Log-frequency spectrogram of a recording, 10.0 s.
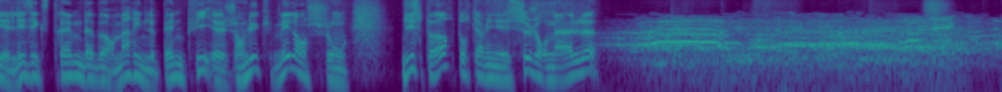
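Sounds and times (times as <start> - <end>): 
speech: 0.0 - 6.1
football supporters' crowd celebrating in the grande place de Lille: 5.9 - 10.0.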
